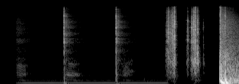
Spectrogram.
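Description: Percussive sound effects at the start of an electronic music track: two sharp clicks about half a second apart over a faint low hum, then two louder, longer noisy bursts near the end.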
